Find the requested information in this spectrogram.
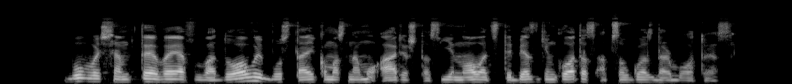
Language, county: Lithuanian, Vilnius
